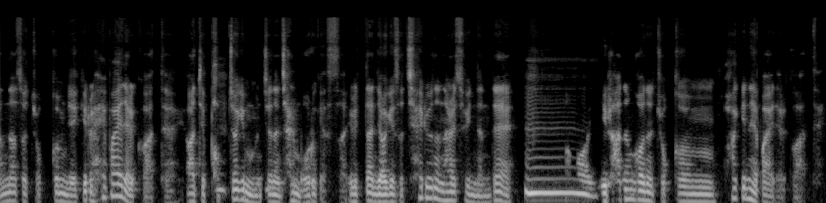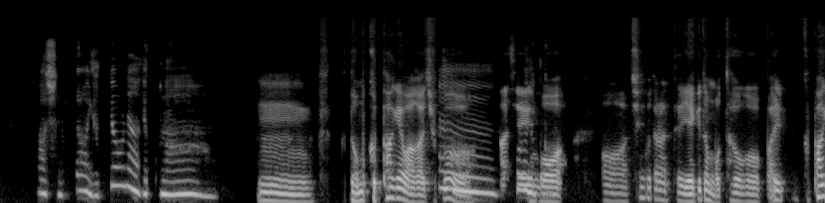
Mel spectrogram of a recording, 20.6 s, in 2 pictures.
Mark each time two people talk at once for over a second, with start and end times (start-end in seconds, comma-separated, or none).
15.8-17.4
